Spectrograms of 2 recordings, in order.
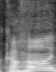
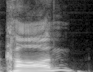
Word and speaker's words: Kahan: I think I just saw your boy Noah Kahan just had one too. Or Noah Khan. Noah Khan. It's spelled Kahan. It's spelled Kahan. People call him Noah Khan.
